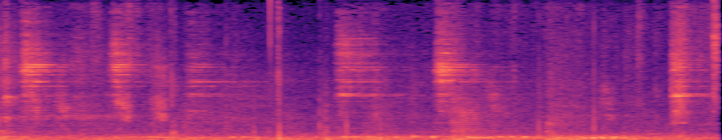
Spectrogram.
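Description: Big pigeons give soft, continuous rolling coos in a loft, fairly quiet and overlapping, with scattered wing flutters and faint background noise throughout.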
